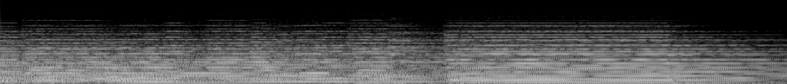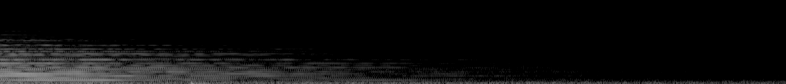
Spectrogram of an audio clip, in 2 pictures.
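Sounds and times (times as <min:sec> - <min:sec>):
organ fughetta: 0:00.0 - 0:11.9.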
